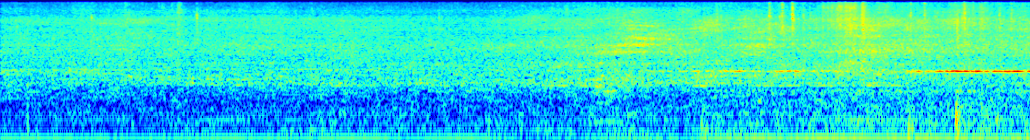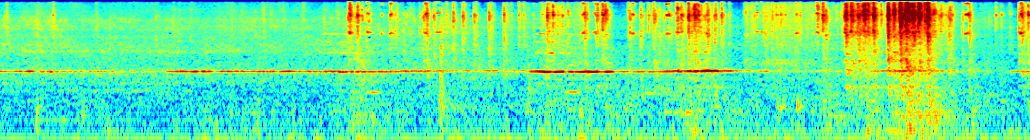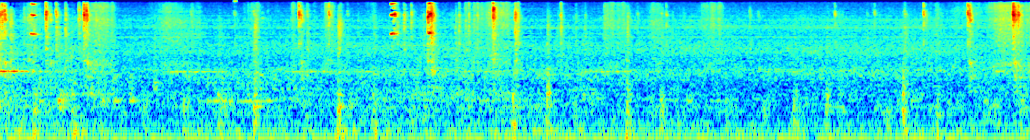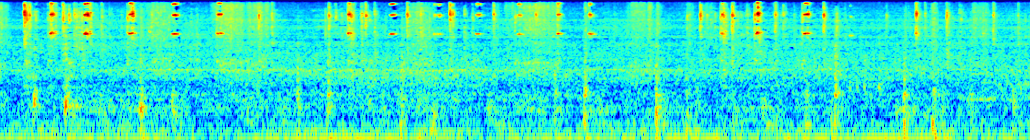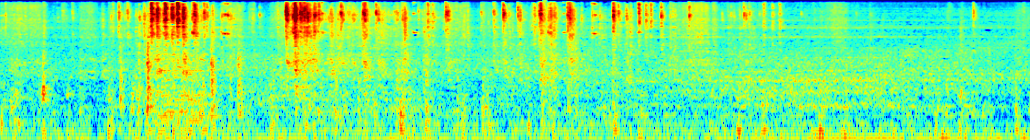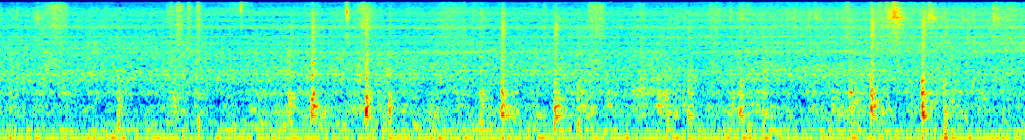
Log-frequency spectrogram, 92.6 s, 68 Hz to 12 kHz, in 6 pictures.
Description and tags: STE-034 inselbahn bahnhof abfahrt
vintage train is leaving langeoog train station. recorded from the exterior platform on the wagon. unaltered footage recorded with zoom h2.
island, departure, train, station, leaving, north-sea, field-recording, langeoog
